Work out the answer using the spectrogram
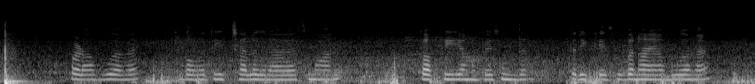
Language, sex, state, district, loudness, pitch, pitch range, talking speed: Hindi, female, Punjab, Pathankot, -27 LUFS, 225 Hz, 220-230 Hz, 150 wpm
